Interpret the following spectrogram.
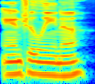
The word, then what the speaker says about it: Pangelinan: Um, so you take the name Angelina, and this is the pronunci This takes care of pronunciation and spelling. Okay. Um, Angelina, because everyone has heard that name before. You change the G in Angelina to a hard G instead of a soft G. So angelina.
